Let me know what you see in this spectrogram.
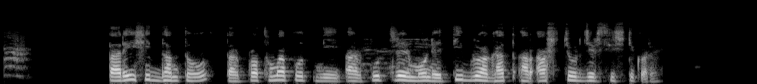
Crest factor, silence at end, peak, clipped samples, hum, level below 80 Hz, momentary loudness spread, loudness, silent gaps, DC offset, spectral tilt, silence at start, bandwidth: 16 dB; 1 s; -2 dBFS; under 0.1%; none; -62 dBFS; 11 LU; -18 LUFS; 0.39-0.59 s, 0.78-1.09 s, 2.21-2.25 s; under 0.1%; -8.5 dB/octave; 0.05 s; 7 kHz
